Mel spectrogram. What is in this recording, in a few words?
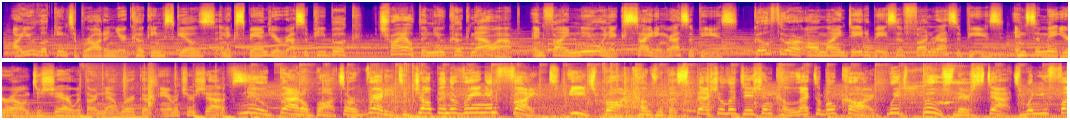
commercial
